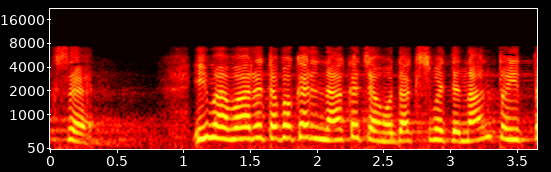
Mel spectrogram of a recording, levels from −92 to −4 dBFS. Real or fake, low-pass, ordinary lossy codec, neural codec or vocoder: real; 7.2 kHz; none; none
